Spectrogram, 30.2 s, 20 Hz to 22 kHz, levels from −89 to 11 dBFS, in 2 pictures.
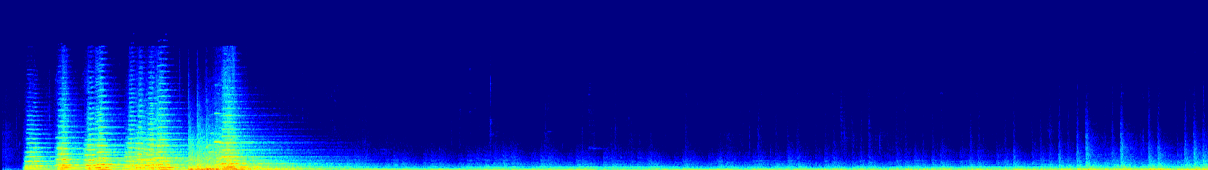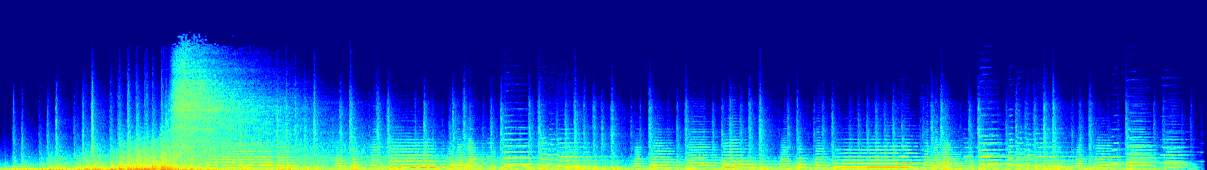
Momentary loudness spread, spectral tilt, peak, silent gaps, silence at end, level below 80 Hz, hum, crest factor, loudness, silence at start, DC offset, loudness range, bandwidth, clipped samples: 23 LU; -6 dB/octave; -2 dBFS; none; 0.15 s; -44 dBFS; none; 22 dB; -21 LUFS; 0.3 s; under 0.1%; 21 LU; 16.5 kHz; under 0.1%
